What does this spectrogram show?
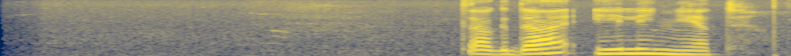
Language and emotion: Russian, neutral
